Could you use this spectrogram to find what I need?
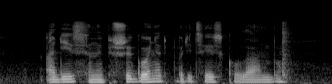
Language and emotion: Russian, neutral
